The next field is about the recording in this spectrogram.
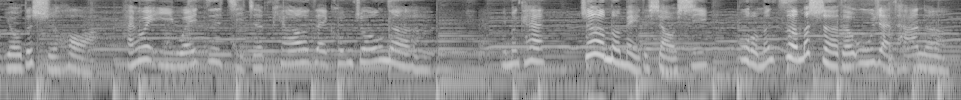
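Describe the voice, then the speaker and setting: A friendly female goat running a cookie factory, slipping a bleat into her talk, voiced by a woman. Her voice sits a touch high, with children's music playing underneath. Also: expressive, moderate pace. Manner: bleats now and then, proud and friendly. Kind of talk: children's radio drama. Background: background music.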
